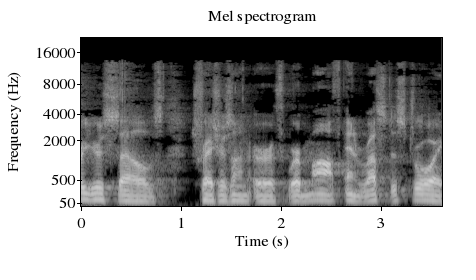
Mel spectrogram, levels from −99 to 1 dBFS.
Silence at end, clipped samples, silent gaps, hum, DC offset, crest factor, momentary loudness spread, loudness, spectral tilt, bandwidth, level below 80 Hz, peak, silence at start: 0 s; under 0.1%; none; none; under 0.1%; 18 dB; 5 LU; -25 LUFS; -5 dB/octave; 13.5 kHz; -46 dBFS; -8 dBFS; 0 s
